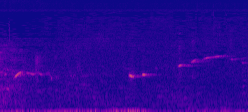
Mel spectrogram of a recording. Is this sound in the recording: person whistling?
yes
